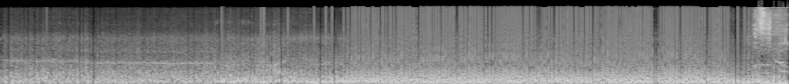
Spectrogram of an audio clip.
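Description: Cars' engines and exhausts running at speed, mixed with wind and road noise from a moving car. The sound grows louder about two seconds in.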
